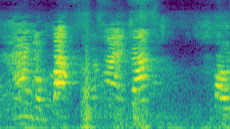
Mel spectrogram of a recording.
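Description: A young child's high-pitched voice in a few short utterances, quieter near the end.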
